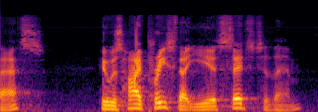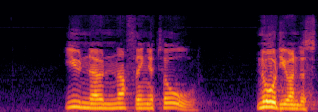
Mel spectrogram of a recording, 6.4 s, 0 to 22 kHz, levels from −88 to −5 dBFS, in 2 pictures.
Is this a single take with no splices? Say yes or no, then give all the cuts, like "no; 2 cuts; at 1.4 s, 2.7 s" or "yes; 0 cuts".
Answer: yes; 0 cuts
